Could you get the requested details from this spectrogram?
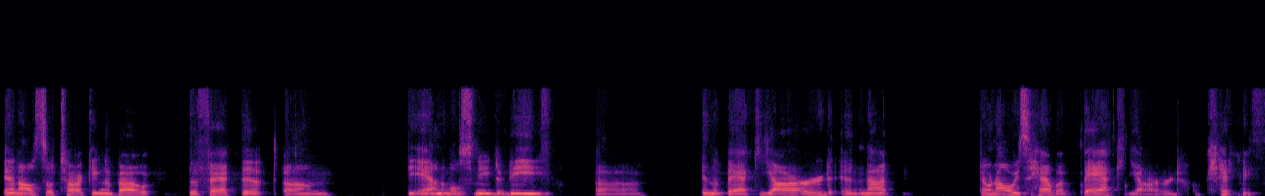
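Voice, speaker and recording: Woman, resident at the podium, slow, gravelly, hesitant, lots of ums. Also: lowish voice, steady tone, fairly bright tone, low-quality recording. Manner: hesitant, many ums and restarts. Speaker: resident giving public comment. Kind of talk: public comment at a council meeting. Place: council chambers.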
